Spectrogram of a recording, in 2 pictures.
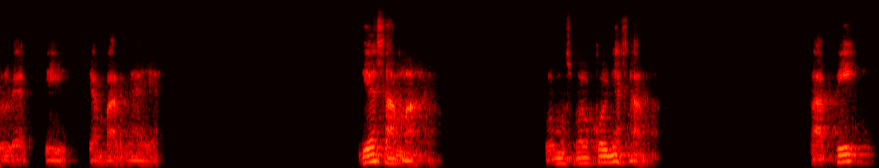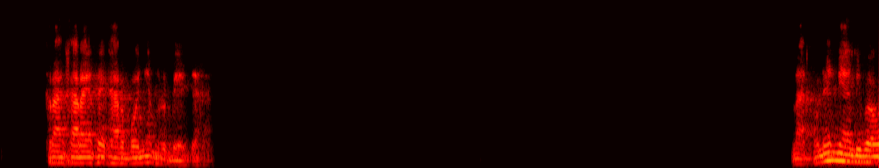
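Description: A middle-aged woman speaks calmly over an online call, in short phrases with pauses.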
